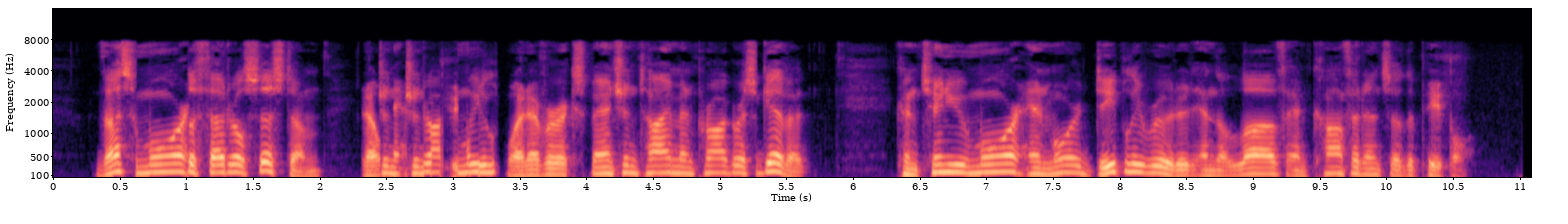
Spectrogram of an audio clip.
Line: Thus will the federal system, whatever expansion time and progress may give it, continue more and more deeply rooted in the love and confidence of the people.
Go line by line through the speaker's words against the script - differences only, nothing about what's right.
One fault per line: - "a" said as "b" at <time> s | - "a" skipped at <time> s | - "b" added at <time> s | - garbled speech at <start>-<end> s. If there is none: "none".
- "will" said as "more" at 0.6 s
- garbled speech at 2.3-3.4 s
- "may" skipped at 5.3 s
